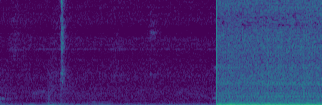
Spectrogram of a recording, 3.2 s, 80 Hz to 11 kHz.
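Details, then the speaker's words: 1991 Acura Integra DA9, B20 swap on B18 base map after OBD1 conversion, warming up: after quiet lead-in a smooth, steady, even idle around 900 rpm; normal warm idle. "starting to warm up a little bit I know it's like around 900 . that's perfect"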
